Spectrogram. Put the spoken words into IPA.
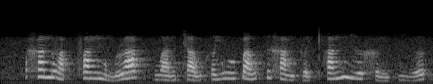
x a˧ n v a˨˩ k̚ f a˧ ŋ m ə˨˩˨ m ɹ a˦˥ k̚ | w a˨˩˦ n c a˨˩˦ w h ə˧˥ j w u˧˥ ɓ a˧˥ w h ɨ˧ x a˨˩ ŋ k ə˨˩˨ j t̪ʰ a˧˥ n ɲ ɨ˧ ə̯ x ə˨˩˨ ŋ k i˨˩˦ ə̯

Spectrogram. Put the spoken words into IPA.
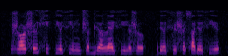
ʐ ɔ ʂ ɯ xʲ ɛ pʲ ɔ fʲ ɔ n d͡ʒ ɔ ɡʲ ɒ l ɛ fʲ ɔ j ɯ ʐ ʊ | ɾʲ ɔ fʲ ɔ ʂ ø s ɒ ɾʲ ɔ fʲ ø

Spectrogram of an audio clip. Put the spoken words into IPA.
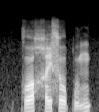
k o χ i s o p u ŋ

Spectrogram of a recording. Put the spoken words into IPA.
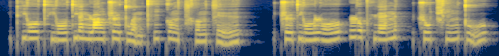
pʰ j o˥ ʊ̯ t̪ʰ j o˧˥ ʊ̯ t̪ j ɛ˥˧ n ɻ ɑ˥˧ ŋ ʈ͡ʂ ɻ̩˥˩ t̪ w ə̰˨˩ n t̪ʰ i˥ k ɤ˥˩ ŋ t͡sʰ ɤ˧˥ ŋ t͡s ḛ˨˩˦ ɪ̯ | ʈ͡ʂ ɻ̩˧˥ t̪ j o˧˥ ʊ̯ ɻ o˧˥ ʊ̯ | ɻ ɤ˥˩ pʰ ɥ ɛ˧˥ n | ʈ͡ʂ u˧˥ t͡ɕʰ i˧˥ ŋ t̪ ṵ˨˩˦

